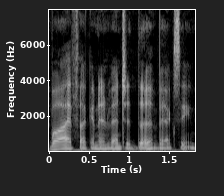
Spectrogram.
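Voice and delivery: ordinary talk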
